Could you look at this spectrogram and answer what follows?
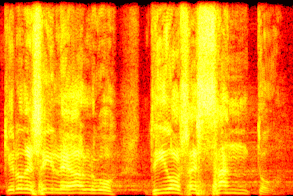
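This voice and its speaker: A man preaching an impassioned sermon at a convention, in a half-sung, shouted chant. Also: high-pitched, slow pace. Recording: long hall reverb.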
